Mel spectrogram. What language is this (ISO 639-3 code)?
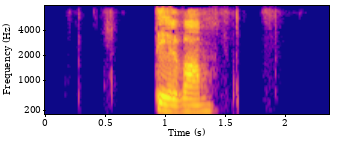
hun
